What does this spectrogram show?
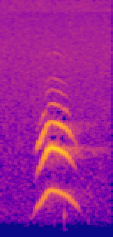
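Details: Gambel's quail giving a single loud, drawn-out nasal note of about half a second that rises slightly and then falls, with rich harmonics, set against a quiet background.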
